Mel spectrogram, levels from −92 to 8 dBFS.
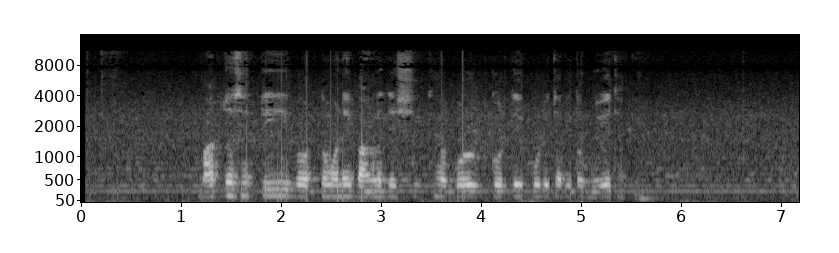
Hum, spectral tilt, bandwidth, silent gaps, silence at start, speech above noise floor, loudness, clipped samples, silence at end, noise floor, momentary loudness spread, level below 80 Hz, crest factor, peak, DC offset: none; -5.5 dB/octave; 11.5 kHz; none; 0.3 s; 25 dB; -24 LUFS; under 0.1%; 0.15 s; -48 dBFS; 9 LU; -58 dBFS; 20 dB; -4 dBFS; under 0.1%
